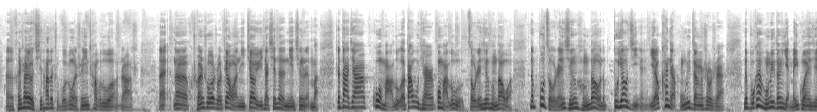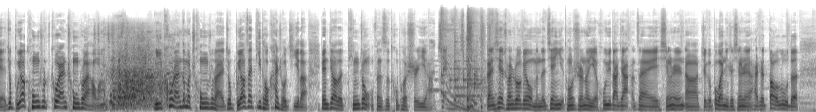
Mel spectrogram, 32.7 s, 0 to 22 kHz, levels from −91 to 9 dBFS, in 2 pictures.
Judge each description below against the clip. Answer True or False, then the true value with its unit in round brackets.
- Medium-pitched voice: False (130 Hz)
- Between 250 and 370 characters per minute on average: True (305 characters per minute)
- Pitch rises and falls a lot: True (7.0 semitones)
